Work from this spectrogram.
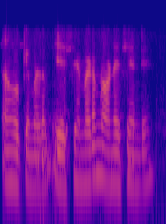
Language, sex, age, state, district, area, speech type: Telugu, male, 60+, Andhra Pradesh, Kakinada, urban, conversation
